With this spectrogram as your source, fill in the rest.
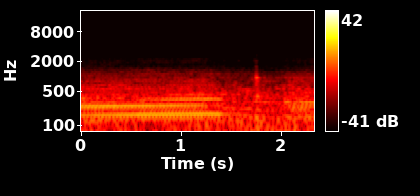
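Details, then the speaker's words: BMW F80 M3 driving after the rough-shifting SPEC clutch was replaced with a PTB clutch; revs drop cleanly at each shift and pull again with no clunks or grinding, smooth and healthy, normal gear shifts. "I don't know if you noticed on my clips from before when I had the spec clutch how rough it was for me to get in and out of gear."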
